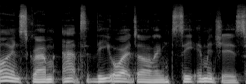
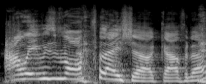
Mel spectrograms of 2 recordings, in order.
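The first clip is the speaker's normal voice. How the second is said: higher Cockney geezer, laughing; Cockney accent; 10 semitones higher, 4 dB louder than usual. Acted. Answering the thanks as a chirpy Cockney. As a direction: play the chirpy London cabbie. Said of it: "English accent".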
